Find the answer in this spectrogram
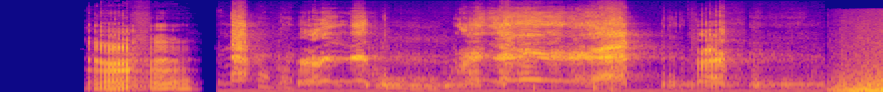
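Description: Pig grunting and squealing: two short calls in the first second, then a run of grunts with a longer squeal about two to three seconds in.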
